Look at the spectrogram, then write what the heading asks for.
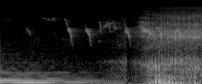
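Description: A cow's moo trails off, then birds chirp in quick high, falling notes for under a second, and a low rumble starts near the end.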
